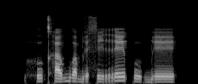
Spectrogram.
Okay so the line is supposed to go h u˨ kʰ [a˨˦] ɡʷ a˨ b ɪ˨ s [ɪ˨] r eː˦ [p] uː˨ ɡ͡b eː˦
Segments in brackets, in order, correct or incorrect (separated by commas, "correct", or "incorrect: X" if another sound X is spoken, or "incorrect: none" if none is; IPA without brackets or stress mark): correct, incorrect: i˨, correct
